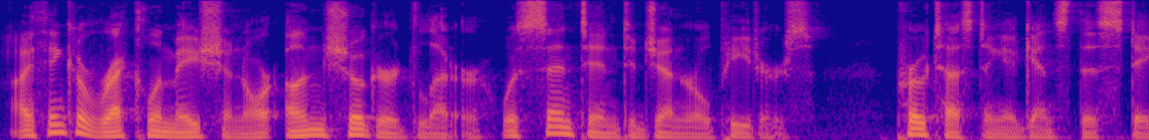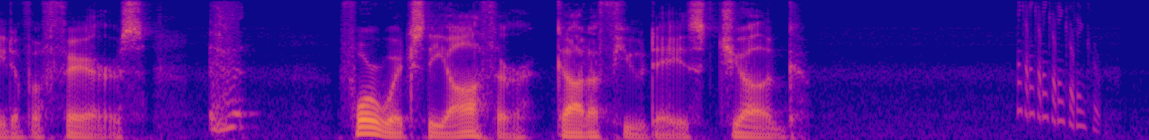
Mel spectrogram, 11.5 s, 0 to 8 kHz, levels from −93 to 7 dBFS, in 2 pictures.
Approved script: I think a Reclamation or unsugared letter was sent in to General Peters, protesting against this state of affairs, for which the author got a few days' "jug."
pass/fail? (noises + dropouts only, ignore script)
fail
